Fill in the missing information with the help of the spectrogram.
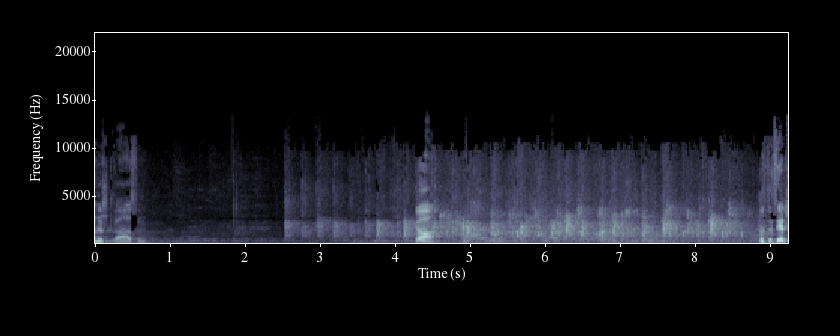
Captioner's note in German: Beifall BÜNDNIS 90/DIE GRÜNEN und vereinzelt CDU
